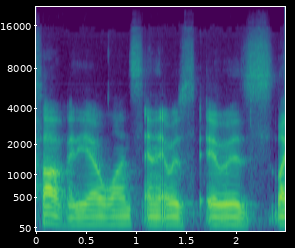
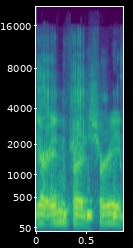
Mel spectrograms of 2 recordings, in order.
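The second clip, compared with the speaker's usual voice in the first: plain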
